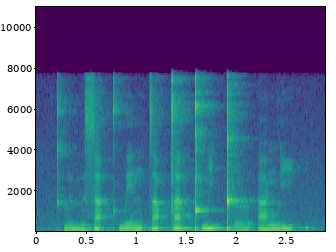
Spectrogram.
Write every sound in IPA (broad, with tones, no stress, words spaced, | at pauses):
kʰlɯː˨˩sa˥˩ʔ kʰwe˦˥n ta˦˥p̚ta˥˩t̚ kʰwi˥˩t̚kʰɤː˩˦ʔaː˧ŋli˥˩ʔ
